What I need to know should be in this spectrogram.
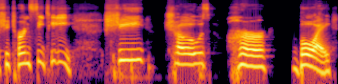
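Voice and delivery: slow, drawn-out emphasis; slow stress. Real, not acted. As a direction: stretch each word to land the shock. Stressing the shocking betrayal.

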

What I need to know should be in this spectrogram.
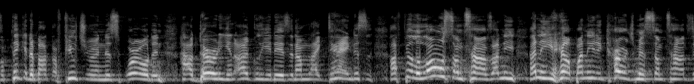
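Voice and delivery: plaintive outpouring of retold loneliness; upset venting. Preacher replaying his complaint to God, upset venting. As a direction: vent it urgently, tumbling through each complaint. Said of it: "Nah, God, I'm upset".

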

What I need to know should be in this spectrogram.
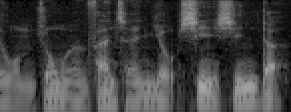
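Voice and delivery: usual speaking voice

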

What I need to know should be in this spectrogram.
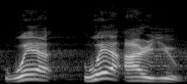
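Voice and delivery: loud slow searching call; preaching call. Acted. Preacher calling out to absent believers, loud and slow. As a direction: cry out to the missing worshipper.

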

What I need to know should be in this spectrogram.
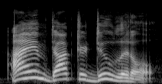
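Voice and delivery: lightly put-on imitation of a doctor announcing himself; Doctor Dolittle. A narrator's reading. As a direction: announce yourself firmly, in another's voice. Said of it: "just the way the doctor would".

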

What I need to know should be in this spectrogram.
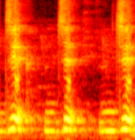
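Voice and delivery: short repeated ജ്; teacher demo of ജ്; j sound. Shown as a demonstration. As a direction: model the dge sound. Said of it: "അങ്ങനെ കേട്ടോ".

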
